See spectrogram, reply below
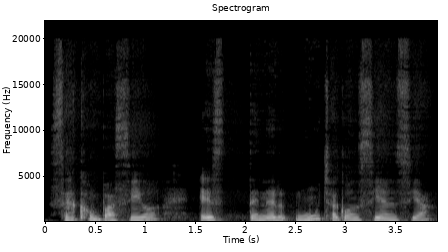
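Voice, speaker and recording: A woman's voice: on the high side, takes it slowly, warm tone. A woman therapist with a Rioplatense Spanish accent, speaking thoughtfully in an interview and often searching for words and repeating phrases. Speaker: therapist guest. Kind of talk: reflective conversational interview.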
